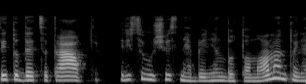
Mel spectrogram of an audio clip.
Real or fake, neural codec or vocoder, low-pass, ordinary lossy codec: fake; autoencoder, 22.05 kHz, a latent of 192 numbers a frame, VITS, trained on one speaker; 9.9 kHz; AAC, 96 kbps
